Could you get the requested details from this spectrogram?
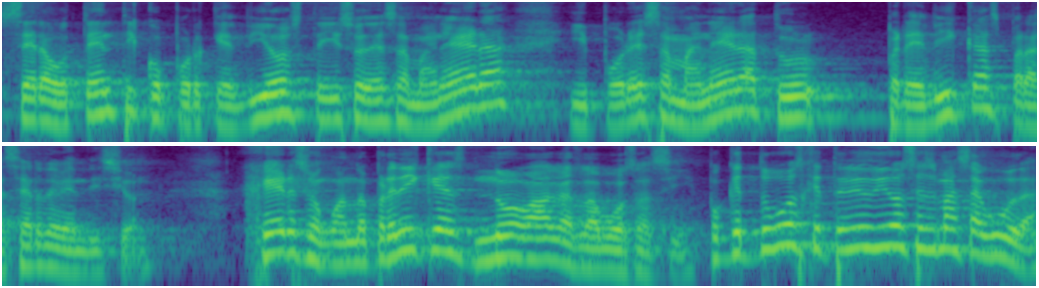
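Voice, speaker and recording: A high male voice at a moderate pace, its pitch swinging very widely. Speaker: radio host and preacher, theology teacher. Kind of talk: live event interview.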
